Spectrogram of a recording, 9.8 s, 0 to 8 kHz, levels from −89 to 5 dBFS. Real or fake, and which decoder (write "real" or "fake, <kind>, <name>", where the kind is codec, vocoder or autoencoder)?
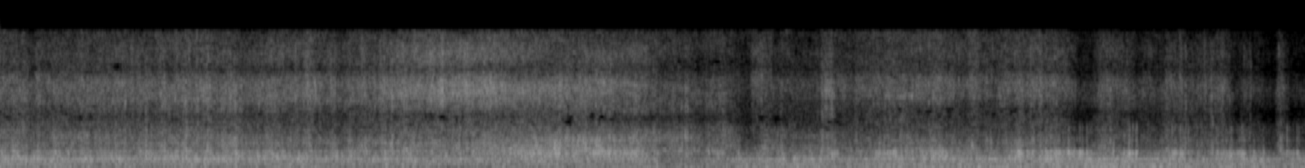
real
